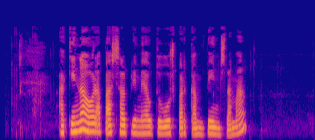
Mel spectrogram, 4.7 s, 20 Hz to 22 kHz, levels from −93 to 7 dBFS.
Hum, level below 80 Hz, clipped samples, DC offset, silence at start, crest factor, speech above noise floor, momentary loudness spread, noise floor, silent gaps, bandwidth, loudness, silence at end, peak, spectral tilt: none; -70 dBFS; under 0.1%; under 0.1%; 0.9 s; 20 dB; 51 dB; 9 LU; -70 dBFS; none; 11.5 kHz; -20 LUFS; 1.05 s; 0 dBFS; -6 dB/octave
